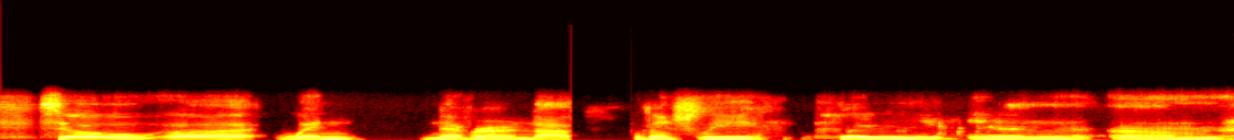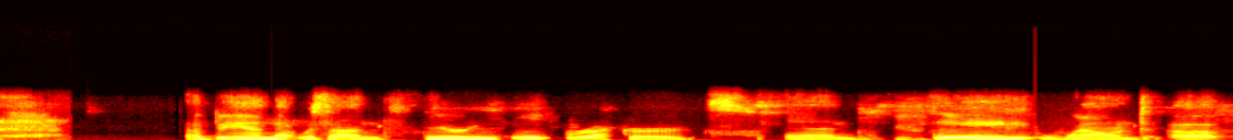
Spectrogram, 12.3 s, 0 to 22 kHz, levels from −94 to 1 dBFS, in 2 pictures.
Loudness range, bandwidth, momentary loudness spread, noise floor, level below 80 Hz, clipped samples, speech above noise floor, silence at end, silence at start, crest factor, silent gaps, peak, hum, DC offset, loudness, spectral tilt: 2 LU; 7.8 kHz; 9 LU; -64 dBFS; -60 dBFS; under 0.1%; 51 dB; 0.05 s; 0 s; 14 dB; none; 0 dBFS; none; under 0.1%; -14 LUFS; -4.5 dB/octave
